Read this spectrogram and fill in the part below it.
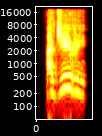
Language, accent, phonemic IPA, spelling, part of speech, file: Swahili, Kenya, /ɑˈʄi.ɾi/, ajiri, verb, Sw-ke-ajiri.flac
- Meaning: to hire, to employ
